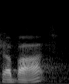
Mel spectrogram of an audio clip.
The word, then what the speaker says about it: Shabbat: The Hebrew word, I think if we were pronouncing it Hebraically, we would say Shabbat.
